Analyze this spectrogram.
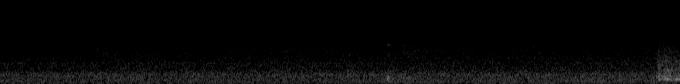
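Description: Footsteps sound softly on a hard floor.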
